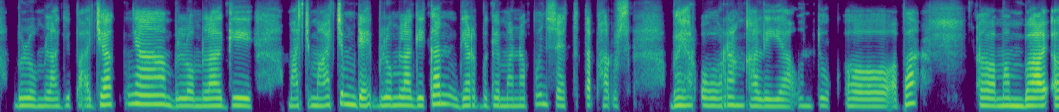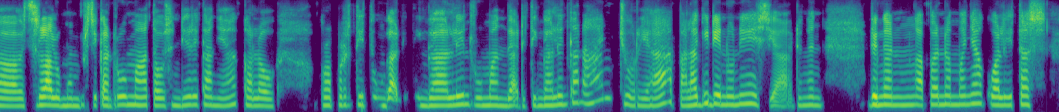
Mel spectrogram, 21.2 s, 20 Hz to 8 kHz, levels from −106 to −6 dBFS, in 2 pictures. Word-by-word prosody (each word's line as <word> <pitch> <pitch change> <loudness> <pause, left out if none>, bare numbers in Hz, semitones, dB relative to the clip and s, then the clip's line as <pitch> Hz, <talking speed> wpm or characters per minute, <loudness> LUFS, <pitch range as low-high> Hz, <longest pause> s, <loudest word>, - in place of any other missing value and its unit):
belum 200 -1 -3
lagi 190 +2 -5
pajaknya, 235 +4 +2
belum 195 -1 -4
lagi, 200 0 +1 0.4
macam-macam 205 +4 +2
deh. 205 +1 +3
Belum 210 +1 -3
lagi 205 -1 +1
kan, 240 -2 +1
biar 205 +2 -1
bagaimanapun 195 +2 -7
saya 205 -3 0
tetap - - -4
harus, - - 0 0.4
bayar 205 +1 +1
orang 205 +1 -3
kali 185 -1 -2
ya 175 - -4
untuk, 195 0 -10 0.2
eee, 185 -1 -2
apa, 255 +3 0 0.6
e 205 - 0
membay 200 +1 +4
eee, 195 -1 +3
selalu 215 -1 +8
membersihkan 200 +1 +2
rumah, 220 -1 +2
tahu 200 -1 -1
sendiri 215 +1 -1
kan 220 -2 -1
ya 205 +4 -3
kalau, 195 -3 -1 0.5
properti 220 +1 -4
itu 220 - -10
enggak 200 0 +2
ditinggalin, 205 - +1
rumah 205 0 -1
enggak 195 0 -1
ditinggalin, 205 +4 -2
kan 280 0 0
hancur 295 - -3
ya, 200 +6 0
apalagi 210 +5 +1
di 245 -1 +8
Indonesia. 235 +1 +1
Dengan 210 +1 -4 0.5
dengan 220 0 +4
apa 230 +2 0
namanya, 230 +2 0
kualitas 215 +1 +3
205 Hz, 145 wpm, -24 LUFS, 195-225 Hz, 0.6 s, selalu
